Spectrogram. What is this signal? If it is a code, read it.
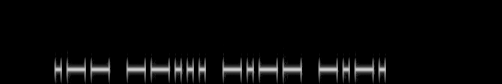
Morse code, heard as a keyed tone, about 20 wpm, 700 Hz. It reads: W7YC
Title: USA Call Signs - 4 Characters - 4x Character Spacing - 20wpm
